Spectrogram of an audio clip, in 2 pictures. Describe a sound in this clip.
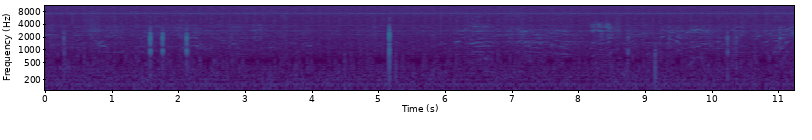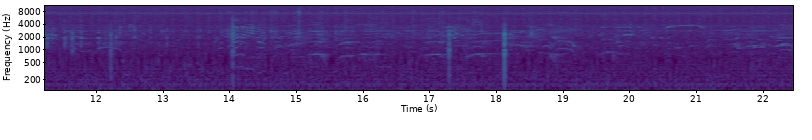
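A crowd of young people chatters and calls out outdoors.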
